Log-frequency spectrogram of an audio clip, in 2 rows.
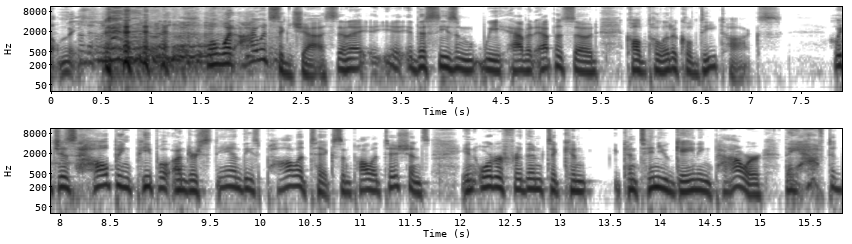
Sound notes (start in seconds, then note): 0.0 laughing; 0.0 audience laughing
